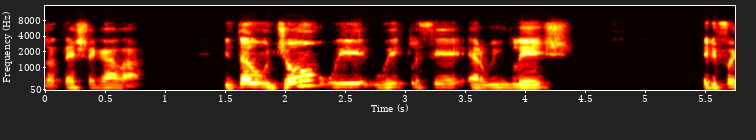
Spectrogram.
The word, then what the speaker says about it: Wycliffe: Nós temos essa figura de John Wycliffe. Alguns pronunciam Wycliffe, né? Mas eu aprendi Wycliffe, então eu vou ficar falando Wycliffe.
